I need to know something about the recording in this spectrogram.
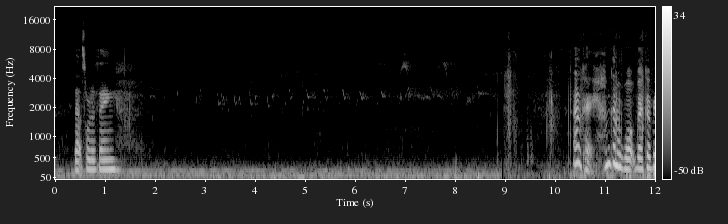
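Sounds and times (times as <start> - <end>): steady low hum: 0.0 - 12.0
bird chirping: 1.7 - 9.0.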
